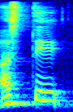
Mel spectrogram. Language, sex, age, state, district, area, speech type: Sanskrit, male, 18-30, Karnataka, Uttara Kannada, rural, spontaneous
